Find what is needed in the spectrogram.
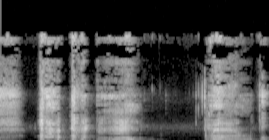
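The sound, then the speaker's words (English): Someone clears their throat in a few rough, raspy bursts, pauses briefly, then gives another harsh round of clearing. “but I just need to clear my throat a little bit.”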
